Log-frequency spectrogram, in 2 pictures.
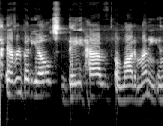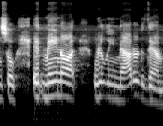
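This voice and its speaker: A woman speaks in a plain, everyday voice with fairly even intonation. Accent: American. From United States. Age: 50s. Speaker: caller. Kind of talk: casual chat.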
